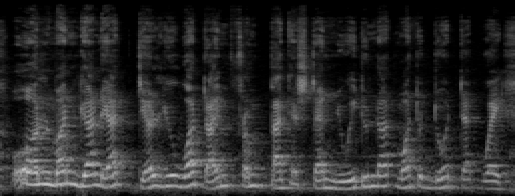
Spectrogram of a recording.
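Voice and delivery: light, high Pakistani accent impression. Shown as a demonstration. Teacher shows students a fun Pakistani accent for presentations. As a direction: put on a playful Pakistani accent. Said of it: "foreign accents".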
